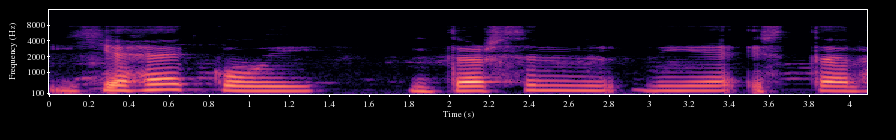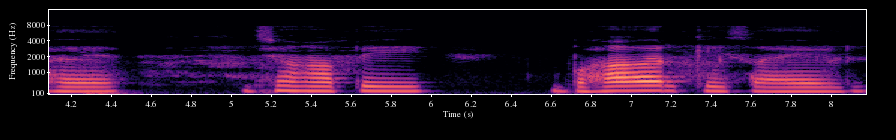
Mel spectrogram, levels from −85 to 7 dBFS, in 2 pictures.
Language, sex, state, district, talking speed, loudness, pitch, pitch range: Hindi, female, Rajasthan, Jaipur, 80 wpm, -18 LUFS, 190 Hz, 180-205 Hz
